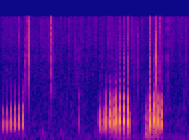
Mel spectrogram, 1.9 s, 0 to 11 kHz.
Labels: {"label": "biophony, damselfish", "recorder": "SoundTrap 600 or HydroMoth"}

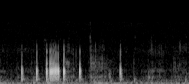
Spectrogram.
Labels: {"label": "biophony, knock croak", "recorder": "SoundTrap 300"}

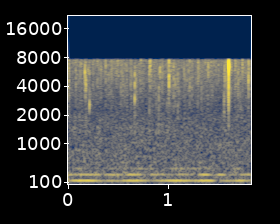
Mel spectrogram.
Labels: {"label": "biophony, midshipman", "recorder": "SoundTrap 500"}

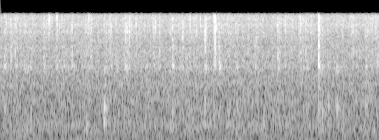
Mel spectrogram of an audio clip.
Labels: {"label": "ambient", "recorder": "HydroMoth"}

